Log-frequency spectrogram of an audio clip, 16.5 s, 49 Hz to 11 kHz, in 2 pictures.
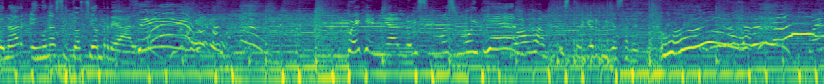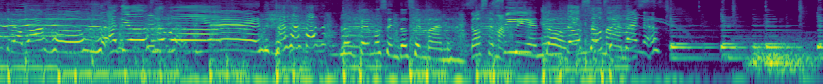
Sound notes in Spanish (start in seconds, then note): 2.3 gritos y aplausos; 10.7 toda gritando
